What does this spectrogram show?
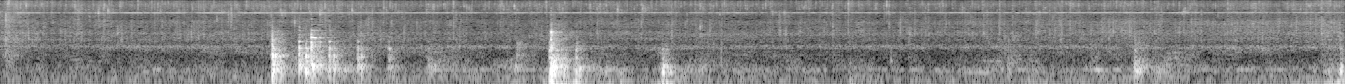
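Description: Egg-and-bread omelette frying in oil in a nonstick pan, a steady sizzle as the freshly flipped second side cooks. A few light knocks come through, the loudest about five and a half seconds in.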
